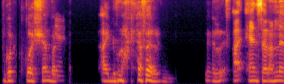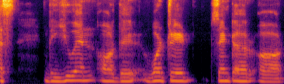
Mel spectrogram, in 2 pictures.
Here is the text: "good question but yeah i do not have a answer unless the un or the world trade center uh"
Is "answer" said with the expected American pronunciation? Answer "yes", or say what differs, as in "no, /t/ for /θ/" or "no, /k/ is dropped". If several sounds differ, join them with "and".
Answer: yes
